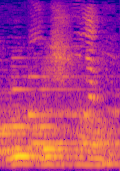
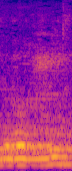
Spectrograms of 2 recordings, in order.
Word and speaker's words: গুরবে: এইখানে যে প্রশ্নটি আসে, আমরা বলি গুরুকে বলি গুরু ব্রহ্মা, গুরু বিষ্ণু, গুরুদেব মহেশ্বর, গুরু সাক্ষাৎ পরব্রহ্ম, তস্मै শ্রী গুরবে নমঃ। উচ্চারণটা কিন্তু গুরবে নমঃ, গুরুবে না, গুরুবে বলে ভুল হয়ে যাবে ব্যাকরণের।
